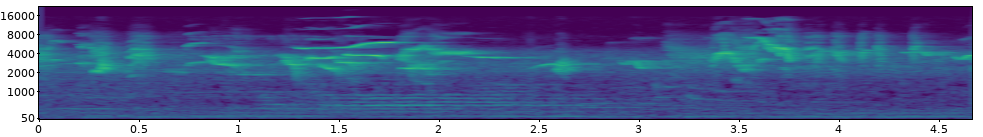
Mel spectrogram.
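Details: Song of an Oriental magpie-robin used to stimulate a stressed, silent bird: a busy mix of whistles, chirps and scratchy notes in quick succession over a constant low humming background.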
